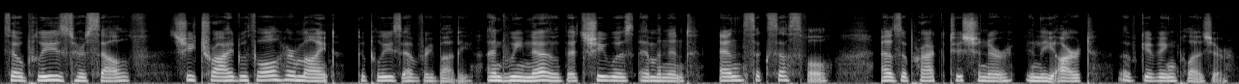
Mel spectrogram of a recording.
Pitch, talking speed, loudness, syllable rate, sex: 170 Hz, 145 wpm, -17 LUFS, 4.3 syllables/s, female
